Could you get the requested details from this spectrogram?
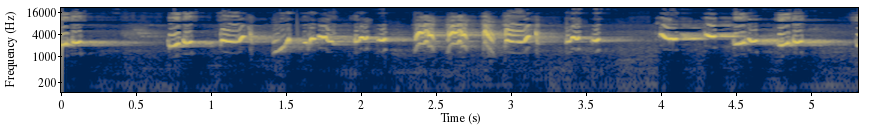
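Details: Sooty-headed bulbul performing mimicry song including bar-winged prinia, greater green leafbird and Asian pied starling phrases; opens with a steady held whistle, then tumbling chirps, a burst of sharp zigzag notes and another long whistle.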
